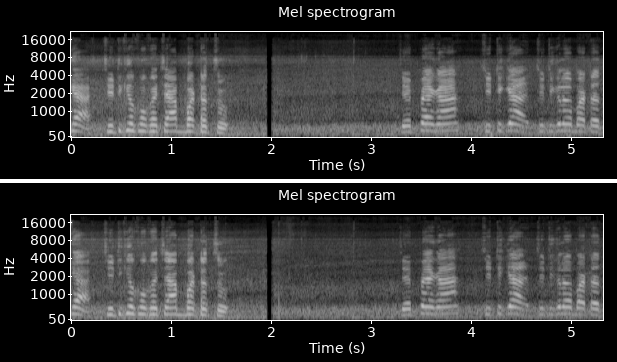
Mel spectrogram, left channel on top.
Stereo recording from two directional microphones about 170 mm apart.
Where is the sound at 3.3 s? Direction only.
20° left (ahead or behind).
